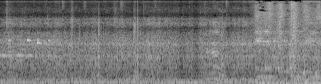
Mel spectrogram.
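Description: Steady low rumble of a moving vehicle heard from inside, with faint voices under it. A little over three seconds in, the sound cuts abruptly to background music.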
